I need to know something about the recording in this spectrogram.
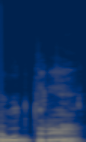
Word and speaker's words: Autran: O Otran é do meu avô paterno. Outran, né? Otran, que É a Outran, pronúncia é Outran.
